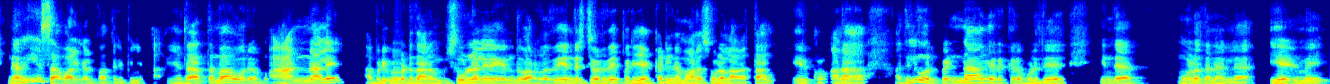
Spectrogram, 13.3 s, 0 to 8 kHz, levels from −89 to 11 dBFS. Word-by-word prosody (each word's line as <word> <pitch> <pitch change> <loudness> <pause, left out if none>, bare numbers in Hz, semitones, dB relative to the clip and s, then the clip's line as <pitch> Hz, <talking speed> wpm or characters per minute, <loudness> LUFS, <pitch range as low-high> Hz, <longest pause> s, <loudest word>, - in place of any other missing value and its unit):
நறைய - - +1
சவால்கள் 135 -4 +1
பார்த்திருப்பீங்க. 100 -2 -6 0.4
எதார்த்தமா 140 +8 +3 0.2
ஒரு - - -1 0.3
ஆண்னாலே, 170 +2 +3 0.4
அப்டிப்பட்டதான 130 0 +1 0.2
சூழ்நிலையிலிருந்து 140 -2 +1
வர்றது, 130 +3 -1
எந்திரிச்சு 130 -1 -1
வர்றதே 130 +5 +1
பெரிய 125 0 +3
கடினமான 115 +3 +1
சூழலாகத்தான் 110 -2 +1 0.3
இருக்கும். 110 -2 -7
ஆனா, 160 - +2 0.5
அதுலயும் 210 +4 +2
ஒரு - - -4
பெண்ணாக 170 +5 +2
இருக்கிற 145 -3 -2
பொழுது, 115 -2 -1 0.5
இந்த 140 0 -1 0.6
மூலதனம் 130 -4 -1
இல்ல, 105 -1 -2 0.4
ஏழ்மை, 120 -5 +1
130 Hz, 115 wpm, -23 LUFS, 115-145 Hz, 0.6 s, எதார்த்தமா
